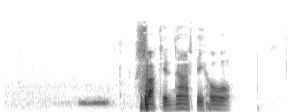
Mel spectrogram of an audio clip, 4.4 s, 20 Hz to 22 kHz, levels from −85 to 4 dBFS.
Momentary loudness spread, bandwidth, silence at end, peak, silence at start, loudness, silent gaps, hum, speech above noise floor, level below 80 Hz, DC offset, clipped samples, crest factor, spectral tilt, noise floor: 26 LU; 11 kHz; 1 s; 0 dBFS; 1.25 s; -22 LUFS; none; none; 50 dB; -60 dBFS; under 0.1%; under 0.1%; 26 dB; -6 dB/octave; -73 dBFS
